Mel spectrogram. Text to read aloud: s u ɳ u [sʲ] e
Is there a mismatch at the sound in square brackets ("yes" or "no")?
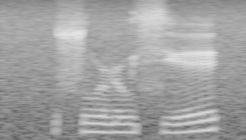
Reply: no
